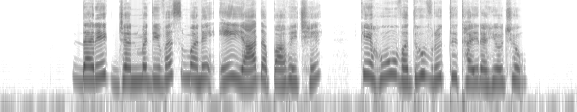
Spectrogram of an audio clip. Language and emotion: Gujarati, sad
